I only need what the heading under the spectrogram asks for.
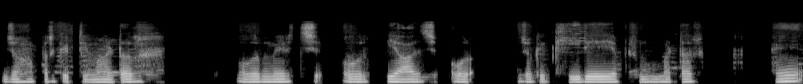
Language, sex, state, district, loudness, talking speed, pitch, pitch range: Hindi, male, Uttar Pradesh, Jyotiba Phule Nagar, -20 LUFS, 125 wpm, 120 Hz, 115-125 Hz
